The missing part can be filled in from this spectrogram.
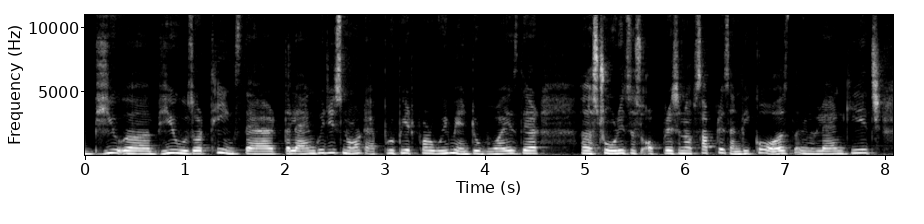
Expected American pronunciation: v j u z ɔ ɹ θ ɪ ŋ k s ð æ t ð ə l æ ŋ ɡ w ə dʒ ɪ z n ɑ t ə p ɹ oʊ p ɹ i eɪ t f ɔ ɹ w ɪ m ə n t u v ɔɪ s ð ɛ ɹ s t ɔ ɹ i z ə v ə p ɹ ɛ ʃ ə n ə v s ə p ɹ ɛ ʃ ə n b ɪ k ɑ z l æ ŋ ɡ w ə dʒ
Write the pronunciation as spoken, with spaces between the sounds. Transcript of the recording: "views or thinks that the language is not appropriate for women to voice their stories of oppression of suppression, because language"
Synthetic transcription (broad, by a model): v j u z ɔ ɹ t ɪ ŋ k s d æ t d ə l æ ŋ ɡ w ə dʒ ɪ z n ɑ t ə p ɹ oʊ p ɹ i eɪ t f ɔ ɹ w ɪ m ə n t u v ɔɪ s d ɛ ɹ s t ɔ ɹ i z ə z ə p ɹ ɛ ʃ ə n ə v s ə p ɹ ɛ s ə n b ɪ k ɑ z l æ ŋ ɡ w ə dʒ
